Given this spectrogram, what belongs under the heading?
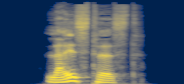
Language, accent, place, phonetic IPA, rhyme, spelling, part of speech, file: German, Germany, Berlin, [ˈlaɪ̯stəst], -aɪ̯stəst, leistest, verb, De-leistest.ogg
- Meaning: inflection of leisten: 1. second-person singular present 2. second-person singular subjunctive I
